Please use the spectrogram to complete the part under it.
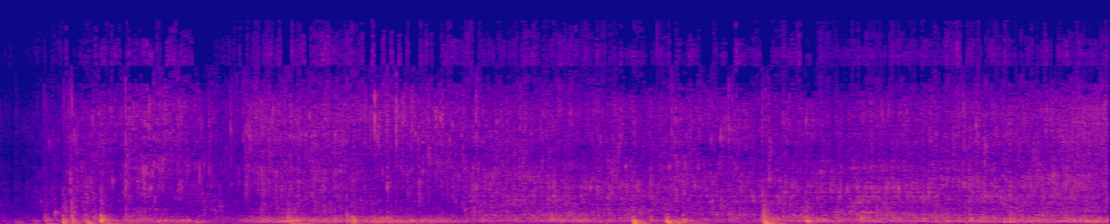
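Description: Hot water runs from a tap into a sink in a home dye room, a steady rushing stream with a few clunks and splashes over it, close by and without talk.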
